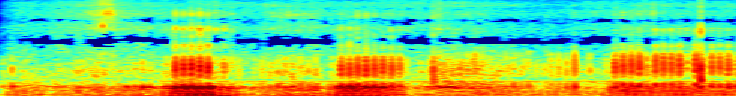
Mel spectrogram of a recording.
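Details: A domestic cat purrs steadily while snuggling with its owner, a low rumbling vibration that swells and fades with each breath.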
